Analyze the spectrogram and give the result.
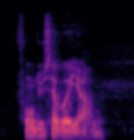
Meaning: cheese fondue (served with bread)
- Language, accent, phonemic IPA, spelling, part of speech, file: French, France, /fɔ̃.dy sa.vwa.jaʁd/, fondue savoyarde, noun, LL-Q150 (fra)-fondue savoyarde.wav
